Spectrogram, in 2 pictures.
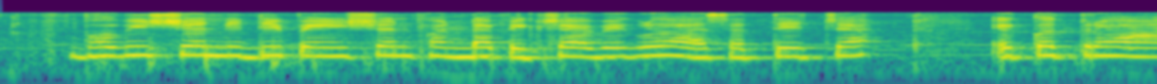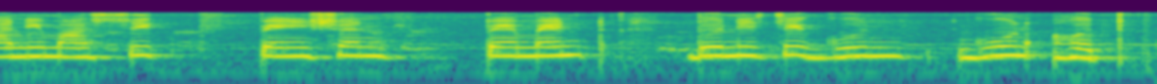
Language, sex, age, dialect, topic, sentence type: Marathi, female, 25-30, Southern Konkan, banking, statement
